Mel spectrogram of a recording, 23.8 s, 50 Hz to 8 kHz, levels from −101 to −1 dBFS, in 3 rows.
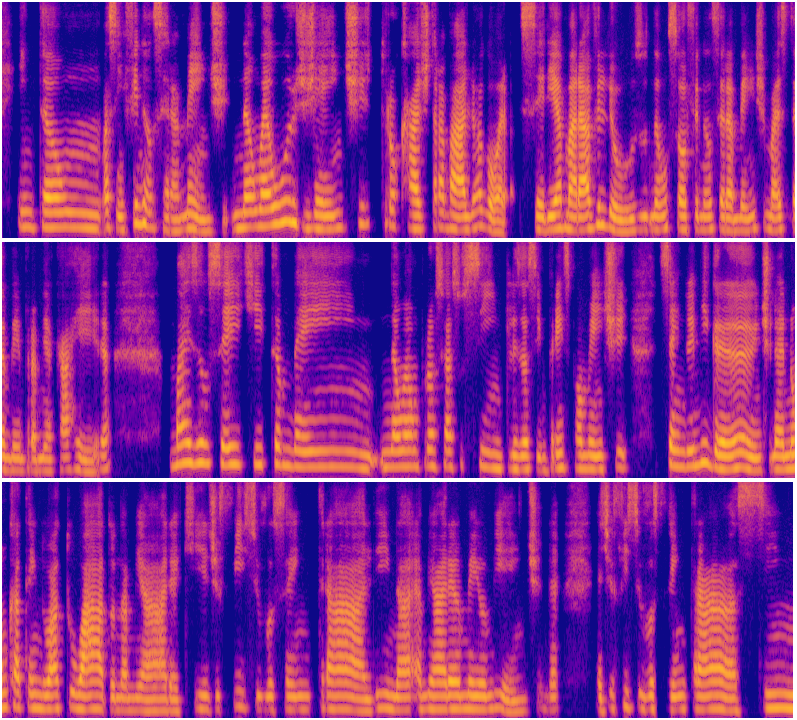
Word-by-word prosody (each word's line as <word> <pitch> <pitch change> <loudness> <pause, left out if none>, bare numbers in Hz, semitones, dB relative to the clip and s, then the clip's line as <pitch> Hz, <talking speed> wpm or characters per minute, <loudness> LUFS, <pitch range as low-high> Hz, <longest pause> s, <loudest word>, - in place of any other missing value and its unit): Então, 185 -2 0
assim, 185 -4 +2
financeiramente, 165 -8 -1
não 185 +4 +1
é 200 - +6
urgente 210 -2 +1
trocar 180 -4 0
de 165 - -4
trabalho 180 -2 +2
agora. 205 - 0
Seria 165 +2 +4
maravilhoso, 160 -3 +3
não 165 +2 -2
só 165 -3 +4
financeiramente, 160 0 -2
mas 155 -1 0
também 150 -3 -2
pra 145 - -5
minha 145 -1 -4
carreira, 160 +1 -4 0.6
mas 235 +3 +2
eu 245 -1 +2
sei 225 -1 +3
que 225 0 -5
também 195 -3 -4 0.3
não 195 0 0
é 200 - +2
um 200 - -5
processo 200 0 -2
simples 180 -5 +1
assim, 165 -2 0
principalmente 170 +1 -2 0.3
sendo 200 -3 +1
imigrante, 175 -8 +3
né, 165 -1 +3
nunca 180 +3 +1
tendo 180 -2 -2
atuado 170 -2 +2
na 155 -1 -2
minha 150 -1 -2
área 145 0 -1
aqui, 165 +5 -8
difícil 165 +2 -4
você 165 0 0
entrar 165 0 0
ali 170 +5 -4
na 155 -1 +1
a - - -3
minha 165 0 0
área 165 +1 +4
é 170 - +2
meio 165 -1 0
ambiente, 145 -5 -6
né. 155 -1 -8 0.4
É - - -3
difícil 175 +3 -3
você 165 0 -1
entrar 165 -1 +2
assim, 180 +5 +1
170 Hz, 150 wpm, -23 LUFS, 160-190 Hz, 0.6 s, é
